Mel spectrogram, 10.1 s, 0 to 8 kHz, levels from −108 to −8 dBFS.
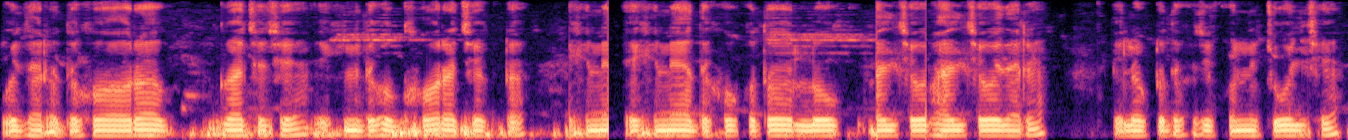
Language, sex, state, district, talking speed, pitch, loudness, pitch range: Bengali, male, West Bengal, Malda, 150 wpm, 110 Hz, -16 LUFS, 105-110 Hz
